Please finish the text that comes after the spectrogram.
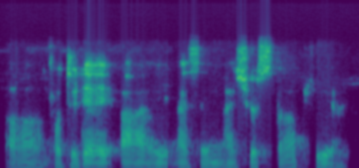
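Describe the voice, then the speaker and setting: A hoarse man lecturing at an unhurried, drawn-out pace, stopping often to repeat himself and hunt for words. His voice sits low and gravelly with a rough, husky edge. The audio is dull and lo-fi. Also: monotone. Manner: halting, with many repeats and fillers. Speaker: university lecturer. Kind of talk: online lecture.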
